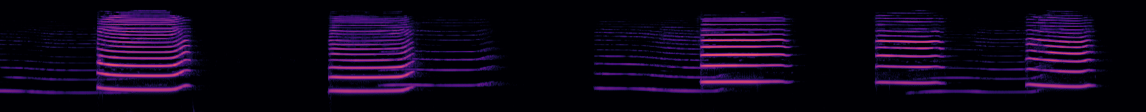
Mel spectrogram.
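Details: In Madagascar, an indri, the largest living lemur, gives loud, wailing, siren-like notes, each about a second long, some sliding up or down.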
